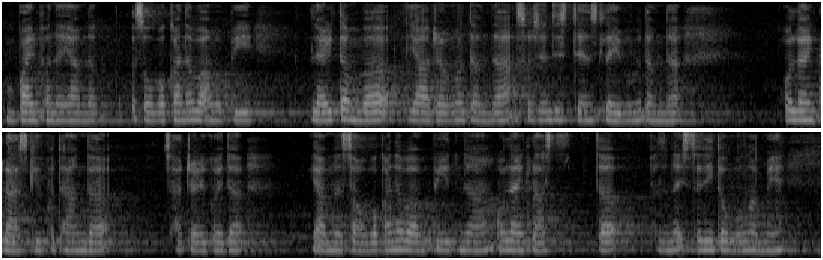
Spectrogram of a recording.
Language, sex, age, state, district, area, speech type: Manipuri, female, 18-30, Manipur, Kakching, rural, spontaneous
